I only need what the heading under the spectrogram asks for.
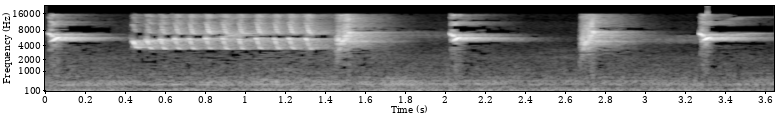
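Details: Konin (olive-backed sunbird) tutor song in the 'tembakan' rapid-fire style, for training caged birds: a sharp high chip, then a fast buzzy trill of about fourteen notes, followed by piercing chips spaced roughly every 0.6 seconds.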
